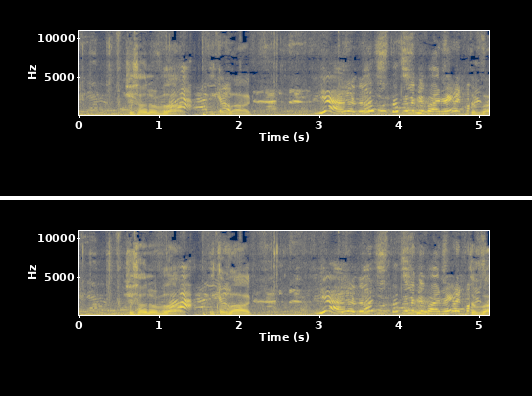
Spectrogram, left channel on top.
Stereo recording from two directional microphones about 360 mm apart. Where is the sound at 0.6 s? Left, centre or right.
Centre.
